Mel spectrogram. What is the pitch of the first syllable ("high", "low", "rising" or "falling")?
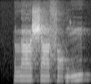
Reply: low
